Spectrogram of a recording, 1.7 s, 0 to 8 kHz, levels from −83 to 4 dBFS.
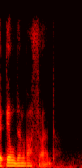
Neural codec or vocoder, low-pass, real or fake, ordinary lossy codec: codec, 16 kHz, 1 kbps, FreqCodec, larger model; 7.2 kHz; fake; none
